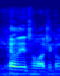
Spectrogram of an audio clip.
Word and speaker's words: paleontological: Paleontological? Yes, thank you. Yeah. I knew there were some extra syllables in there.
